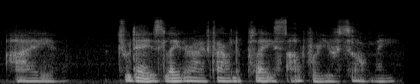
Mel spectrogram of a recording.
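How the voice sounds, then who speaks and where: Husky, slow-spoken haunted widow. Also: female voice, deep voice, little pitch movement, full character voice. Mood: haunted, halting. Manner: halting, formal, grave. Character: haunted, grieving widowed mother, genteel and fearful. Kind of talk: mid-century American television suspense drama acting.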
